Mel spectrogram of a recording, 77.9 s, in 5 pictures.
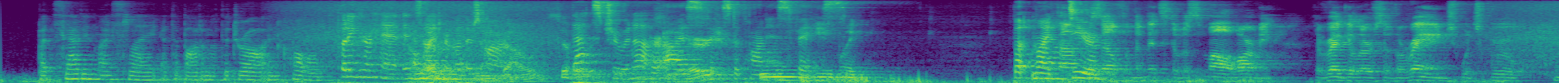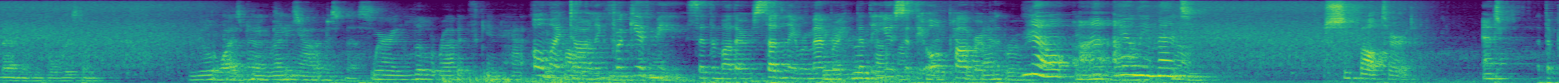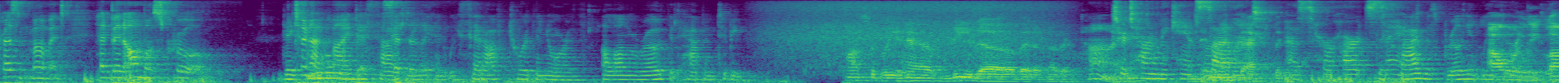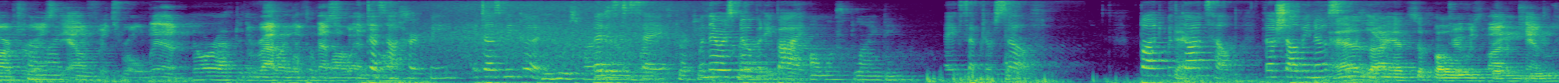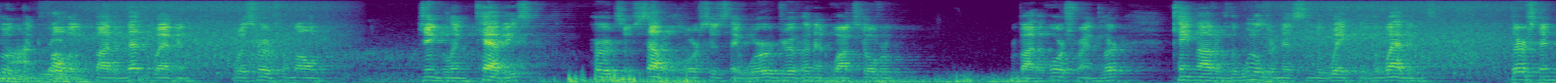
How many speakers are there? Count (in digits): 6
